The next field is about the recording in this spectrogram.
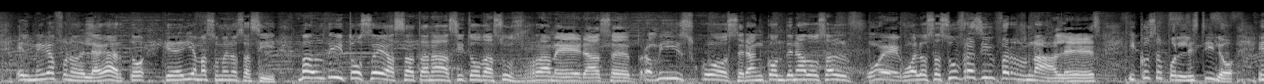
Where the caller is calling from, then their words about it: Mexico City, Mexico; del DF mexicano.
